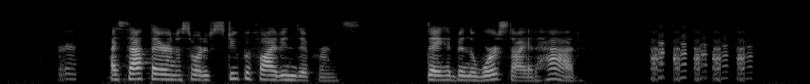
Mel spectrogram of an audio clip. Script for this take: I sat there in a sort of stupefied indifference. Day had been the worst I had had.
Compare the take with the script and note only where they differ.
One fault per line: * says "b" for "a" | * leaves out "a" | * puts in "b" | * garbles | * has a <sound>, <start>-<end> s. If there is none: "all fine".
* has a laugh, 0.6-0.8 s
* has a laugh, 6.5-7.5 s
